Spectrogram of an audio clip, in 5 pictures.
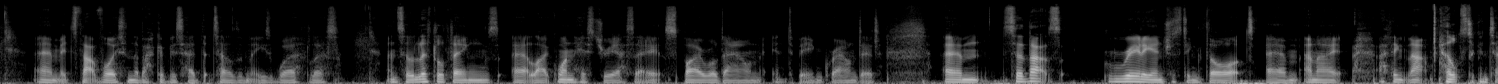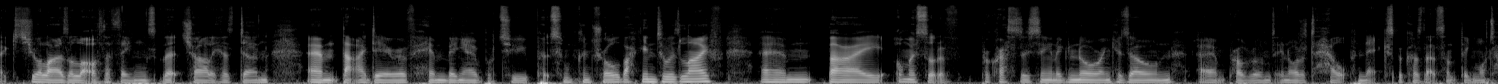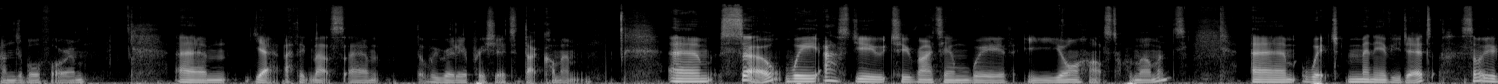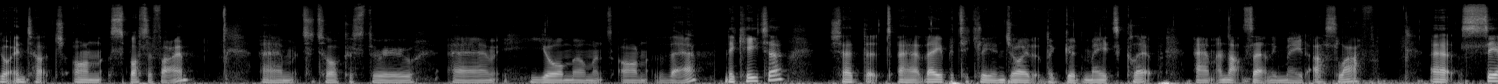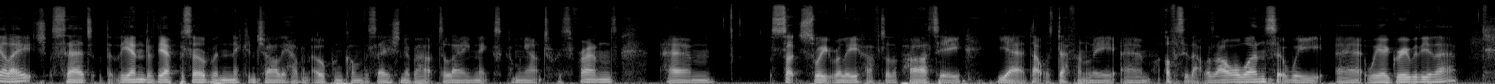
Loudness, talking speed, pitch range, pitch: -27 LUFS, 165 wpm, 95-110 Hz, 100 Hz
